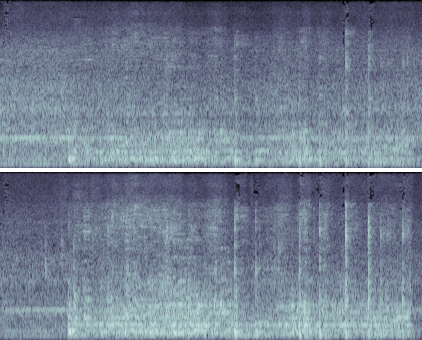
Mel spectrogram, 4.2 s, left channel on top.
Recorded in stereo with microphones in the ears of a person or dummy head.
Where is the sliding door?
35° right (ahead or behind), 0.5 m.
